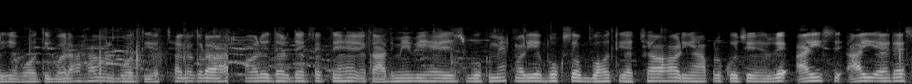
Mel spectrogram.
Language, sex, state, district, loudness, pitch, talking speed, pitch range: Hindi, male, Bihar, Araria, -26 LUFS, 150 Hz, 265 wpm, 140-155 Hz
